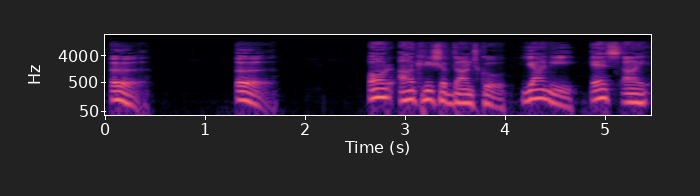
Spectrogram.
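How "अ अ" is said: अ said as a short neutral "uh"; a clipped, weak "uh" for अ; syllable demo. Shown as a demonstration. A teacher modelling the third syllable, अ as "uh". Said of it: "Y हम बोलेंगे".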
